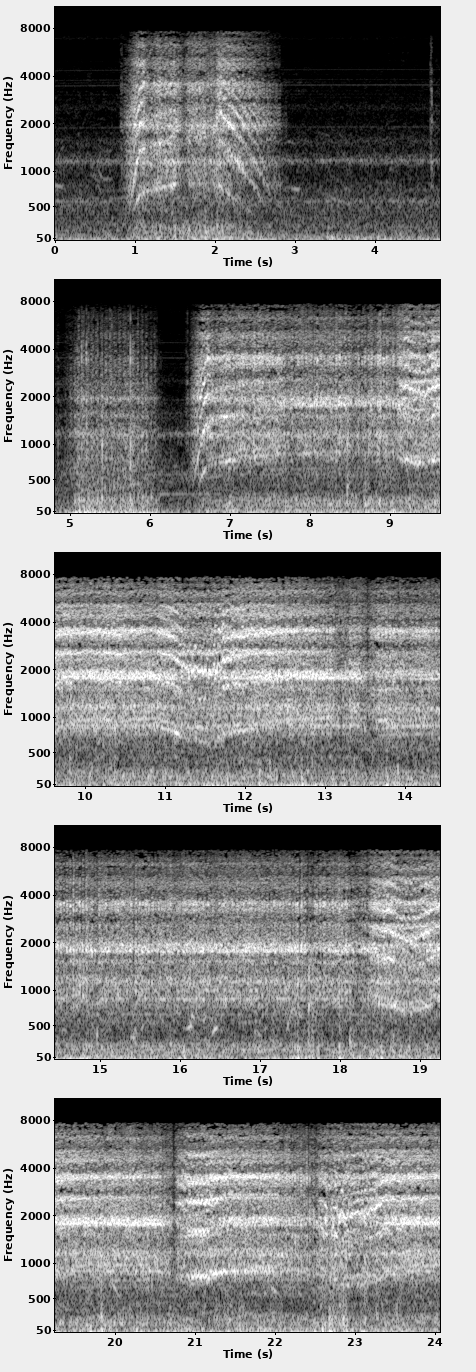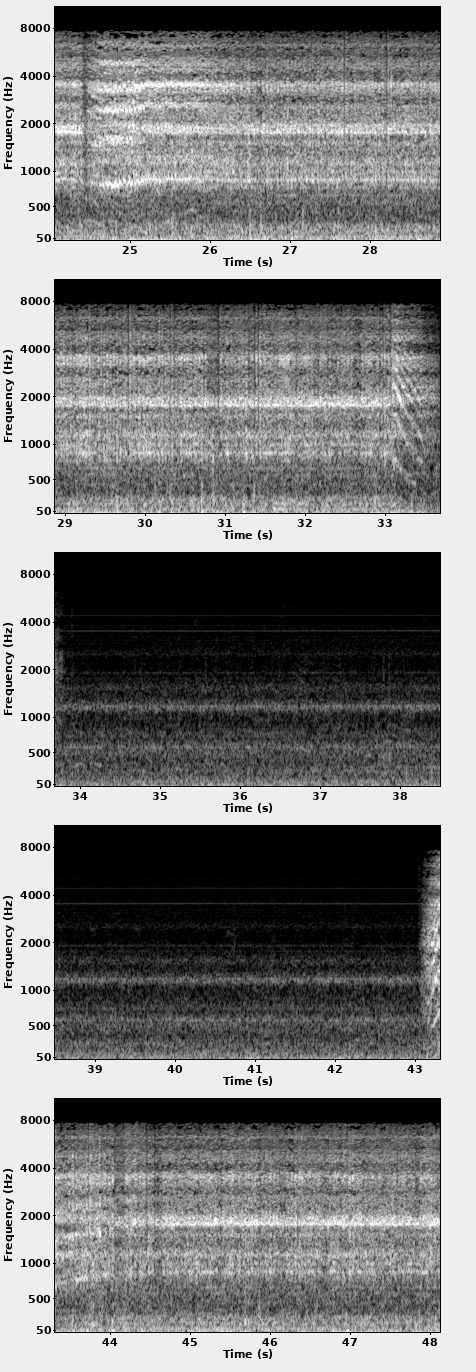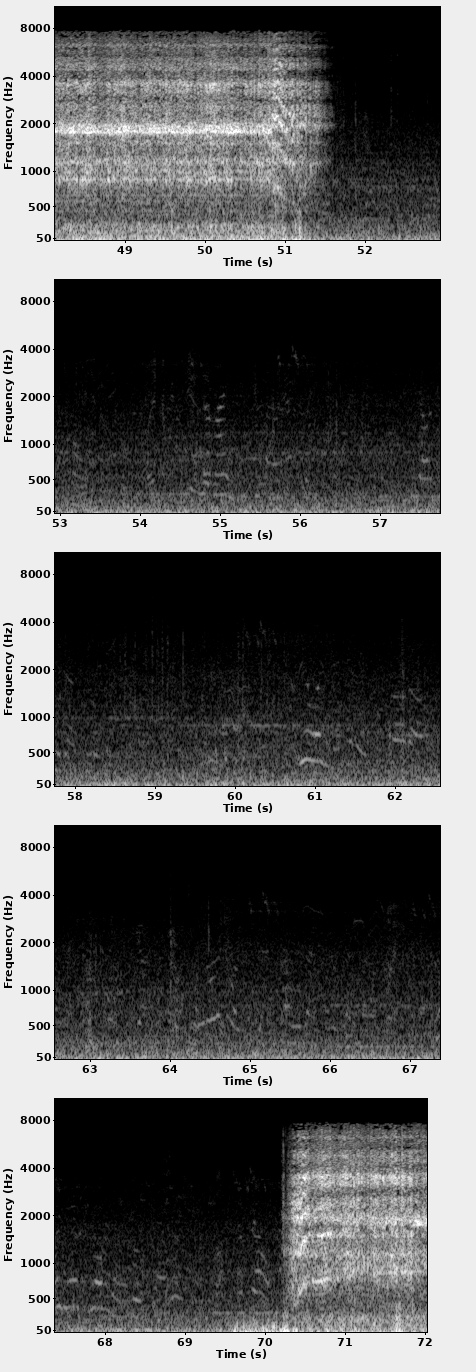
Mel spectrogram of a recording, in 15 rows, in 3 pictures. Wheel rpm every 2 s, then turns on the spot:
80, 40, 20, 130, 230, 220, 230, 230, 230, 220, 220, 220, 220, 230, 230, 230, 180, 0, 0, 0, 0, 40, 220, 230, 230, 140, 0, 0, 0, 0, 0, 0, 0, 0, 0, 140.
4-6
